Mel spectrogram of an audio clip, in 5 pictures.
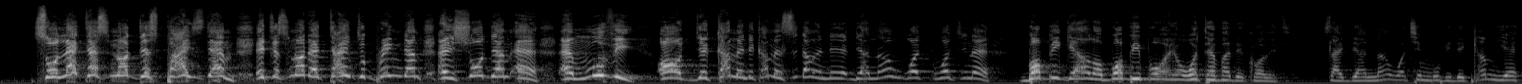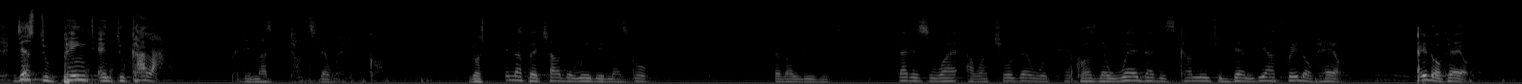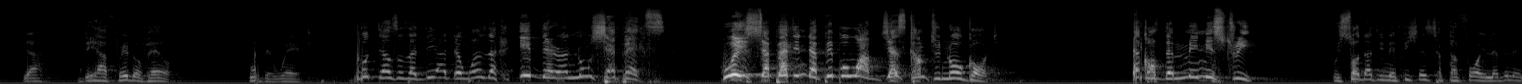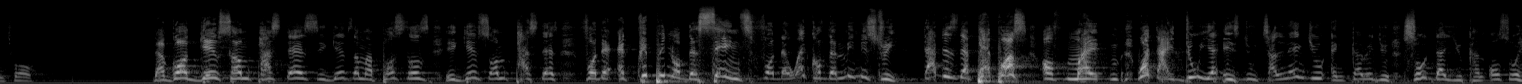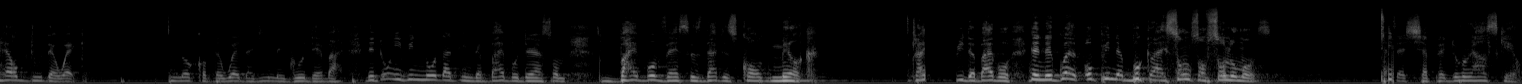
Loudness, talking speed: -32 LUFS, 200 wpm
